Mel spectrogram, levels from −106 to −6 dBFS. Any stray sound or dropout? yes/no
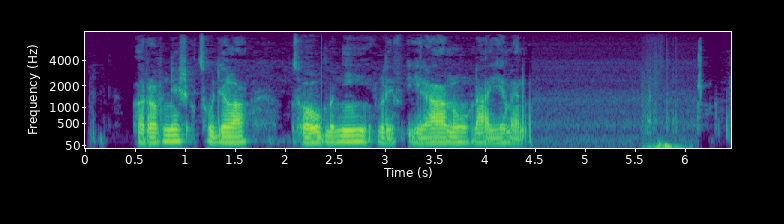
yes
